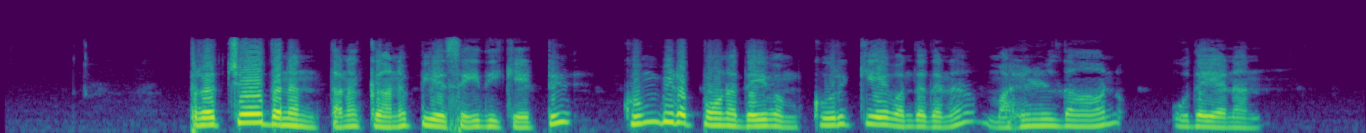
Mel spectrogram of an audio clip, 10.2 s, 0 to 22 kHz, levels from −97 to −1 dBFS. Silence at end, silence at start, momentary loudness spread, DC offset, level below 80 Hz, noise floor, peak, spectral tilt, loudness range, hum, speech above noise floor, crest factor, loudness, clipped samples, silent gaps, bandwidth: 0.8 s; 1.45 s; 13 LU; under 0.1%; -46 dBFS; -71 dBFS; -4 dBFS; -8 dB/octave; 5 LU; none; 54 dB; 16 dB; -18 LUFS; under 0.1%; none; 7.8 kHz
